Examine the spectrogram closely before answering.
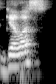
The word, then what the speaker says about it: Gillis: you're muted you're muted it's gillis gillis okay awesome and then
